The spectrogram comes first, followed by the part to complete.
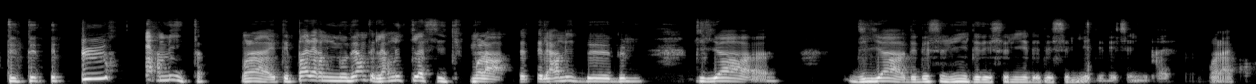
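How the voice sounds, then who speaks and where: A man's voice: mid-range voice, moderate pace, darkish tone. A young man giving a rambling, joking commentary while reading a manga aloud. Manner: rambling, jokey, many fillers and restarts. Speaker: youtuber. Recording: dull lo-fi sound.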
